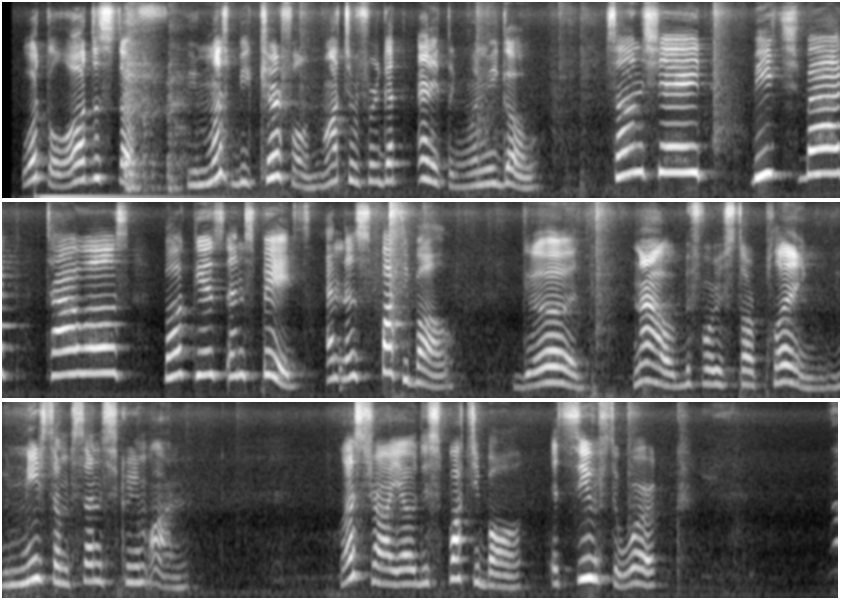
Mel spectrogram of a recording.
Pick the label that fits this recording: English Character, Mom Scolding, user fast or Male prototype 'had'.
English Character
